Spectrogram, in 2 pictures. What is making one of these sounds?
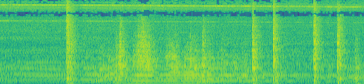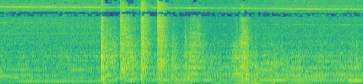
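Loud bangs and pops crackle from a car's exhaust.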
